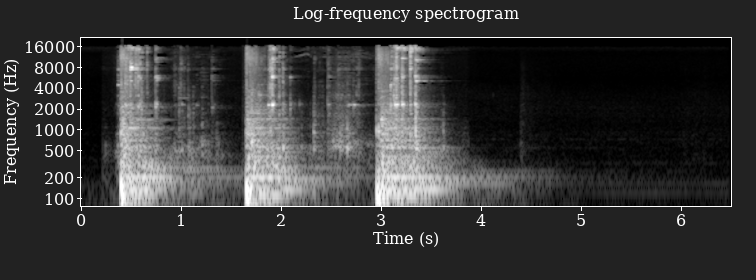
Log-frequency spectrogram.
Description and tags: For the 2021 production of Christmas Carol I created an enhance version of Marley knocking. The knock is enhanced with a piano note and a chain.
